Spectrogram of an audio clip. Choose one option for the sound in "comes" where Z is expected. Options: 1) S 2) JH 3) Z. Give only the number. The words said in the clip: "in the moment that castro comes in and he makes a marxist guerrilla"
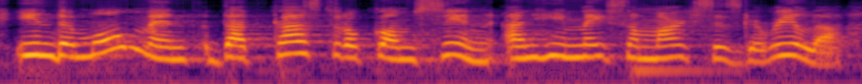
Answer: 1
